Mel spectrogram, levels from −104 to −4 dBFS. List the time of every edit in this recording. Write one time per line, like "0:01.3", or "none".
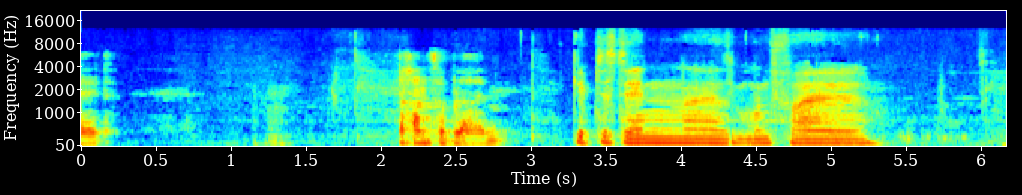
0:04.3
